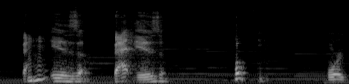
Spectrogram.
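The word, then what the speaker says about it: 時: Yep, so that is, so in this case it's pronounced Toki, and it means time. Toki.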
